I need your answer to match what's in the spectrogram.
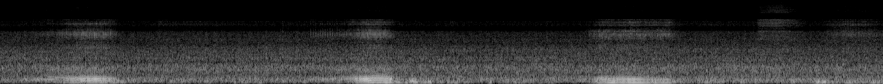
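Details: Indian man snoring: three low, rumbling snores, one on each inhalation, about every 2.5–3 seconds, with quiet room noise between them; ordinary snoring.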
